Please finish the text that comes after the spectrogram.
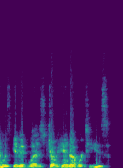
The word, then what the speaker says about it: Johanna: Usually in Spanish the H is silent, but it's been known to say it would it would be Joanna, but Johanna and I think it's still acceptable, right?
